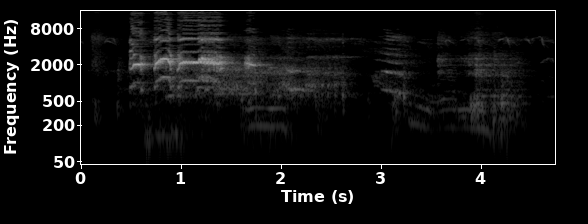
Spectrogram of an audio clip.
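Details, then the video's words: Laughter-like crowing of a bantam rooster: a loud, quavering note over a second long, then a few broken, softer trailing notes and scattered clucking. "ขันสัก9ดอกคล้ายเสียงหัวเราะ ไก่แจ้ ไก่ขัน"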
